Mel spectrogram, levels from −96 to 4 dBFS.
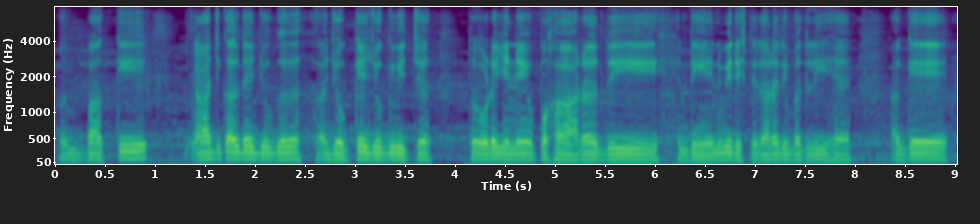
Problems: none marked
